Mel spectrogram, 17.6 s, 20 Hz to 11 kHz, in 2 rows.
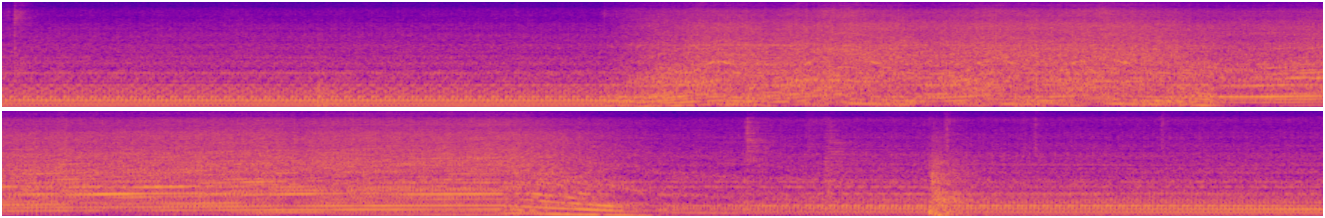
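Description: Car engine idling through its stock muffler, then free-revved in neutral: the pitch sweeps up and down a couple of times, holds high around 5000 rpm for several seconds, and falls back to idle. The exhaust note is much quieter than with the previous aftermarket muffler, and the rattle from inside that muffler is gone.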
